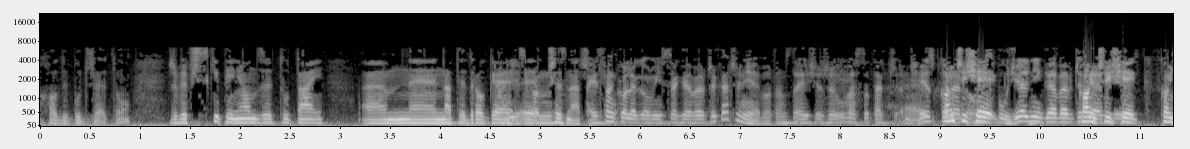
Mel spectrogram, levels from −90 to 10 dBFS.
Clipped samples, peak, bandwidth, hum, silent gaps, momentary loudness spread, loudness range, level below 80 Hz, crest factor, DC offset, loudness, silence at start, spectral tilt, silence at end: under 0.1%; 0 dBFS; 6.6 kHz; none; none; 14 LU; 7 LU; -34 dBFS; 14 dB; under 0.1%; -15 LUFS; 0 s; -6.5 dB/octave; 0 s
